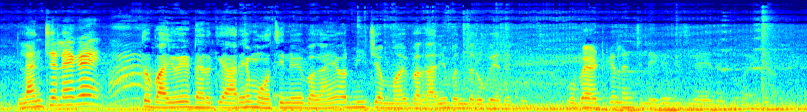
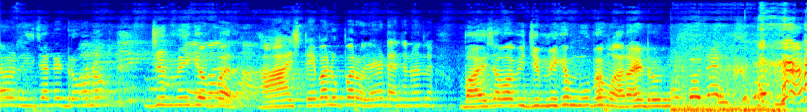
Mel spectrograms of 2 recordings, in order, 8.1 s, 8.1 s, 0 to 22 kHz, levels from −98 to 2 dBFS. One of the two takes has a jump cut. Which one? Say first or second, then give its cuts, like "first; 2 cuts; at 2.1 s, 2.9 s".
second; 1 cut; at 6.7 s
